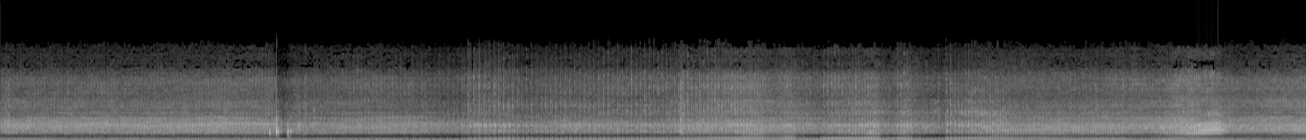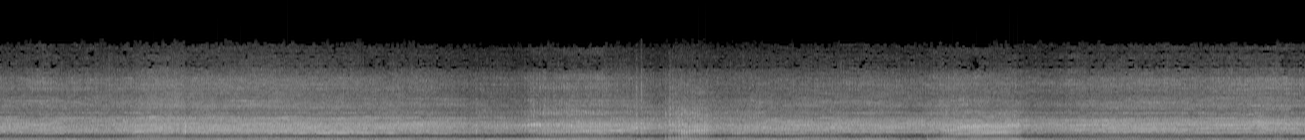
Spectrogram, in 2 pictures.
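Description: ATV engine running under a rider on a rough dirt trail, its pitch rising and falling again and again as the throttle is worked, with a few knocks and rattles from the machine over the bumps.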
